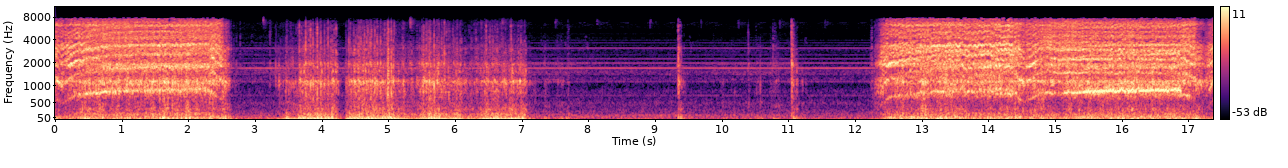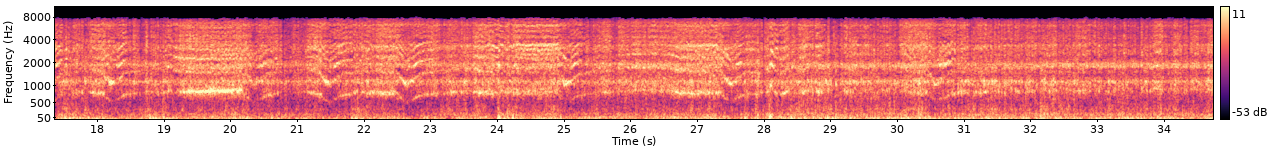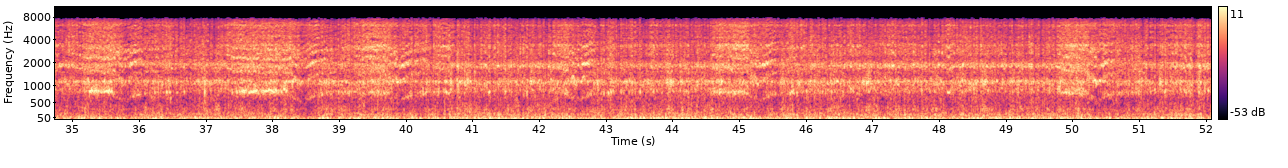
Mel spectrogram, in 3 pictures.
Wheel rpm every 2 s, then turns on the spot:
210, 70, 20, 20, 0, 0, 150, 200, 180, 200, 180, 190, 200, 200, 220, 210, 230, 220, 210, 190, 220, 210, 220, 230, 230, 210.
2-8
